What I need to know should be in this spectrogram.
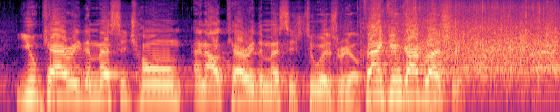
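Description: A middle-aged man speaks emphatically into a microphone, his voice filling a large hall.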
